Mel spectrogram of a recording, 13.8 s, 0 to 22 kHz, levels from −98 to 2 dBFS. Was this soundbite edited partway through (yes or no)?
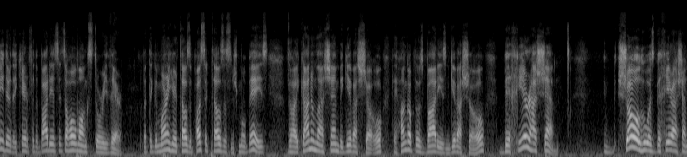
no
